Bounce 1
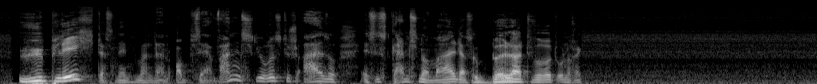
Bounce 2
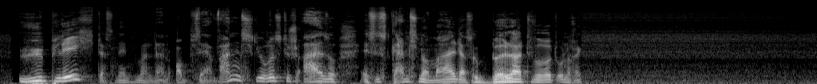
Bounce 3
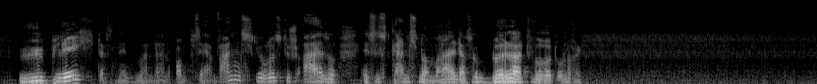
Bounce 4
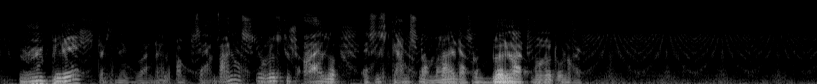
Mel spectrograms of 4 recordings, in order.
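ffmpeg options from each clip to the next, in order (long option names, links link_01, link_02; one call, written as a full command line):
ffmpeg -i in.wav -af "dynaudnorm=framelen=760:gausssize=5:maxgain=11.5dB,volume=-1dB" out.wav
ffmpeg -i in.wav -af "lowpass=5800,tremolo=f=190:d=0.857" out.wav
ffmpeg -i in.wav -af "aphaser=in_gain=1:out_gain=1:delay=1.9:decay=0.61:speed=1.8:type=triangular,volume=-8dB" out.wav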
